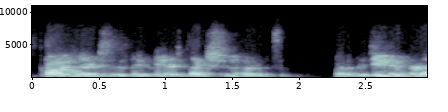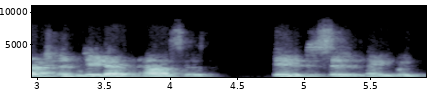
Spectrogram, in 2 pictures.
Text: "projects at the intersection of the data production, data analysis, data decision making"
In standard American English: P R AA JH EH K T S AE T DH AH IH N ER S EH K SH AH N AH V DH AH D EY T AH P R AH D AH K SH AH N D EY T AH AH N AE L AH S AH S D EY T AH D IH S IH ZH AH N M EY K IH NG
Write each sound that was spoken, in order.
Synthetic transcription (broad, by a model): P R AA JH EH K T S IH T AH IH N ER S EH K SH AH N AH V DH AH D EY T AH P R AH D AH K SH AH N D EY T AH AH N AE L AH S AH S D EY T AH D IH S IH ZH AH N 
